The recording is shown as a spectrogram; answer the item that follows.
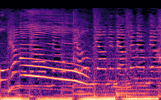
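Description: A cat's meow, one long call falling in pitch, over background music with a steady bass beat.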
